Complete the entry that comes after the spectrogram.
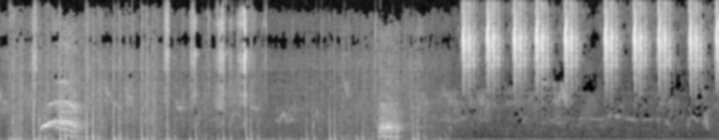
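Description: Horse hooves clip-clopping, with a whinny about a second in and another about six seconds in. After about seven seconds the hoofbeats stop and a run of high chirps follows, about three a second.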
